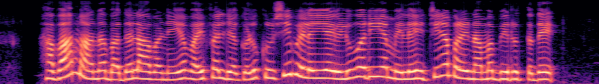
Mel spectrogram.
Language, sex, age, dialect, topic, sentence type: Kannada, female, 18-24, Mysore Kannada, agriculture, statement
